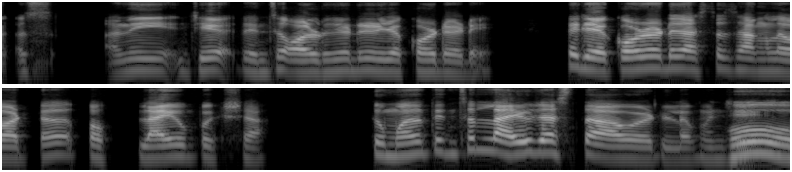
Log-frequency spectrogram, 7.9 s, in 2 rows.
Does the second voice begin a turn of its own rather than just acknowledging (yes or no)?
yes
